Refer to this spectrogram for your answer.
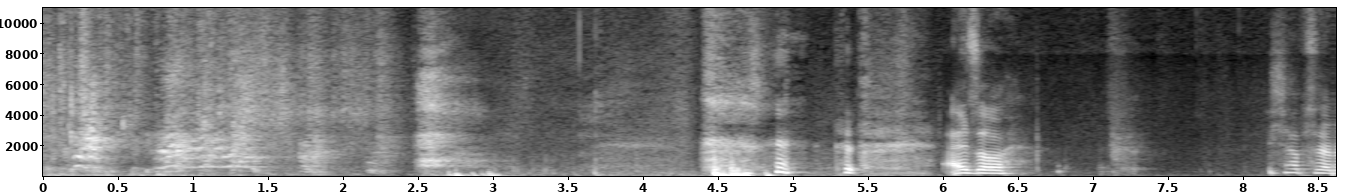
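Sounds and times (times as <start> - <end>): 
dogs growling and yipping over a burger treat for dogs: 0.0 - 3.0
speech: 4.9 - 6.6, 8.3 - 8.6.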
